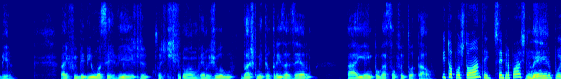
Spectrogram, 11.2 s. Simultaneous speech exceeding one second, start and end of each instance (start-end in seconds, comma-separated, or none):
none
